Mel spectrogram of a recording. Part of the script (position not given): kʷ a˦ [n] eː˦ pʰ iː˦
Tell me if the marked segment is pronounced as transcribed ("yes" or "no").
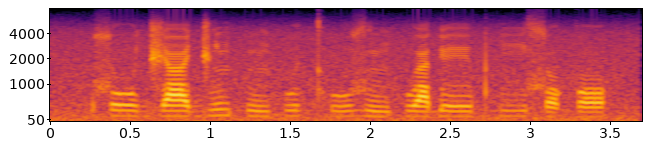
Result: no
